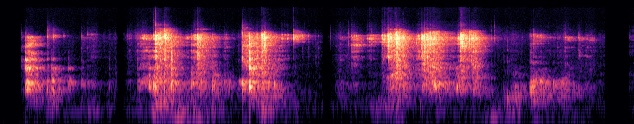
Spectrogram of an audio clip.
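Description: String being pulled tight and knotted around bamboo slats, with the slats rattling and scraping under the hands. The noise comes in several irregular bursts.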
